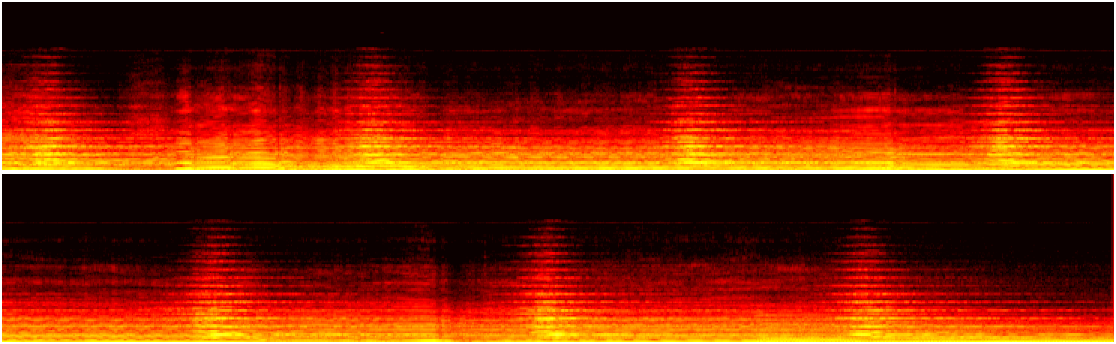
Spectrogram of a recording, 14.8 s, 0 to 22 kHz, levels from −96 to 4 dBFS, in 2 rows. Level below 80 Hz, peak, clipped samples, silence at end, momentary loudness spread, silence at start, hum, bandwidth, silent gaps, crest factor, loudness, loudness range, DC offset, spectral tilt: -38 dBFS; -8 dBFS; under 0.1%; 0 s; 8 LU; 0 s; none; 11 kHz; none; 16 dB; -23 LUFS; 3 LU; under 0.1%; -5.5 dB/octave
